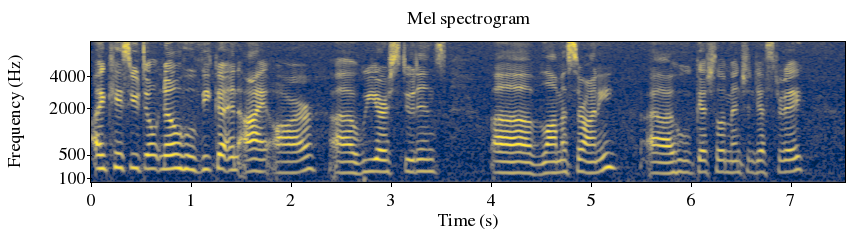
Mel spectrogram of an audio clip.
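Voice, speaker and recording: A woman speaks with an American accent at a medium pitch. Her pace is fairly quick and her intonation fairly even. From New York. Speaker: meditation class teacher. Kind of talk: class instruction. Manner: fast.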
